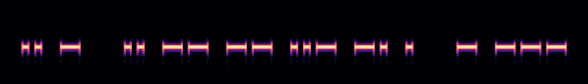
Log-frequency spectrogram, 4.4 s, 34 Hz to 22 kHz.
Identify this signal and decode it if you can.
Morse code, heard as a keyed tone, about 25 wpm, 600 Hz. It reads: IT IMMUNE TO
